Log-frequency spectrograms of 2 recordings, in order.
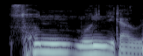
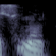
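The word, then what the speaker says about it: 孫文: 중국 근대의 시작은 1911년 순원이 중심이 된 한자는 손문이라고 있죠. 중국발음이 순원.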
